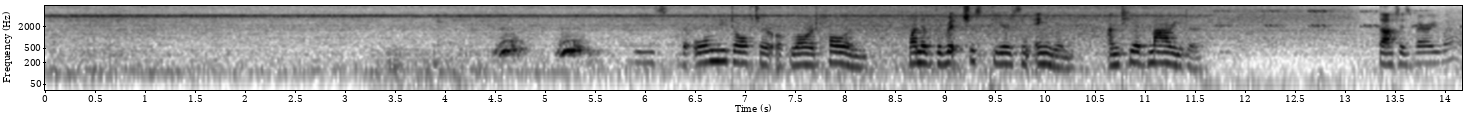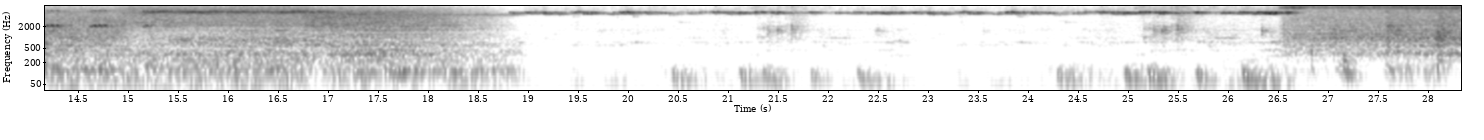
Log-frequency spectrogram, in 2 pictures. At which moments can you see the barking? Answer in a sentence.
You can hear the barking from 3.2 to 5.6 s.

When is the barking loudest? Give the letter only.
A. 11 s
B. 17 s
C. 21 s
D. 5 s
D.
